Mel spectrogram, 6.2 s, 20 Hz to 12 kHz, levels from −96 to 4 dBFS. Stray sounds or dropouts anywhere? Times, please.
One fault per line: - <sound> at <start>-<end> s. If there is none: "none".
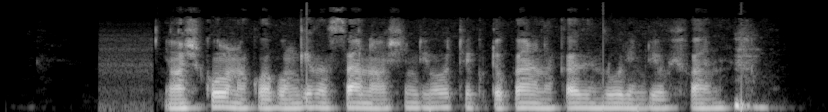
none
